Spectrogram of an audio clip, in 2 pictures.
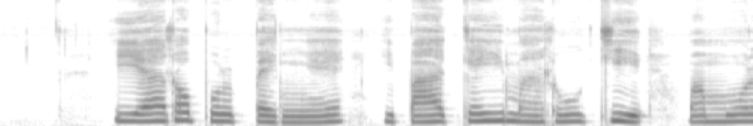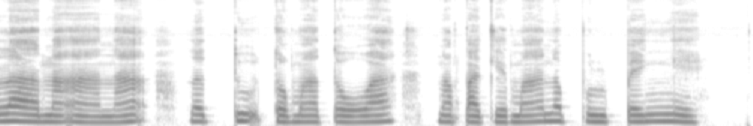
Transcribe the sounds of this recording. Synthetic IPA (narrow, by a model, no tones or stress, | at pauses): ijaɾopulpɛŋeipakeimaɾuɡimamulanaʔanaʔlət̪uʔt̪omat̪owanapakɛmanapulpɛŋe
